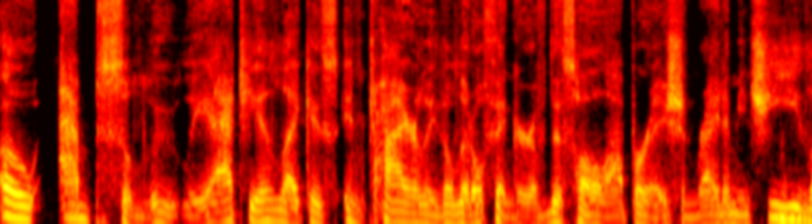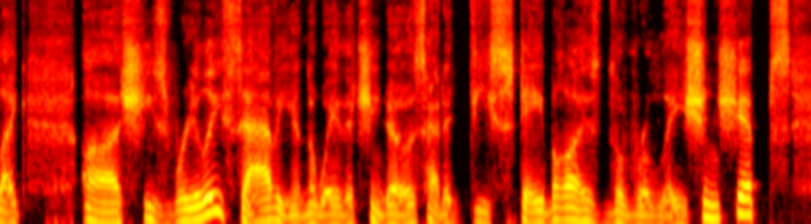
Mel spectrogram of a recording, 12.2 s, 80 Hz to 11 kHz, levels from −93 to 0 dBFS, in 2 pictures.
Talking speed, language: 165 wpm, English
